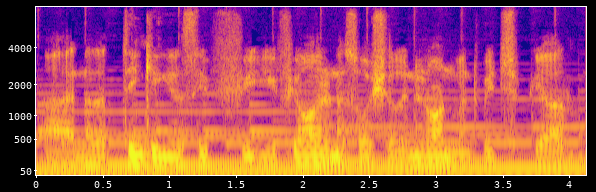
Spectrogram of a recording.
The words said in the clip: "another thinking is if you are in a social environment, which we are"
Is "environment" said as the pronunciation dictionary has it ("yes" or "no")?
no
